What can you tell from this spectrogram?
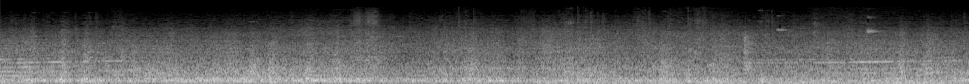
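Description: A Manyosen street tram running along its track, heard from inside the car: a steady rumble of wheels on rails with a low hum. A motor whine climbs slowly in pitch at the start and again near the end.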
